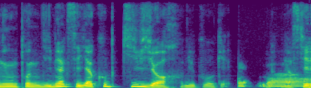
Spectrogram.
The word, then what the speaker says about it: Jakub Kivior: le rappelle, qui nous dit bien que c'est Jakub Kivior.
